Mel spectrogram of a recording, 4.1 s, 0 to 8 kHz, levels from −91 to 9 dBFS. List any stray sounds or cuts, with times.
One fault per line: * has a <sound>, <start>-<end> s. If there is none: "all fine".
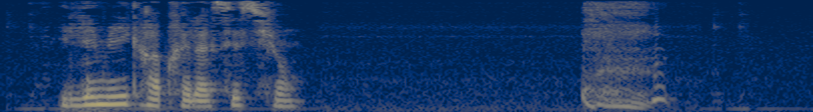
* has a cough, 2.9-3.4 s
